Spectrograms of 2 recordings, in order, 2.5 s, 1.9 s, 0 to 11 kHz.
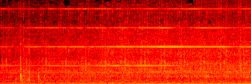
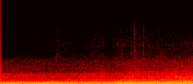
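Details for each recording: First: Mercedes ML63 AMG V8 at idle, heard in the engine bay: constant airy hiss riding high over the engine; suspected vacuum leak from a solenoid or intake gasket, not confirmed; valve cover gaskets also leaking. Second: Mercedes ML63 AMG V8 pulling steadily under acceleration around 55 mph zone, deep even rumble with no knocks, misses or rattles; engine sounds healthy, occasional bucking and dim lights blamed on a dead battery.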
